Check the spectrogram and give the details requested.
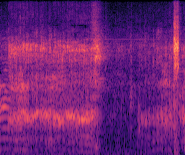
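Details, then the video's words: Two pet dogs playing and fighting over a rope, giving a sustained tense whining growl with a thin high edge for about a second, then a brief gap and a sharp short burst near the end. "dog play"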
